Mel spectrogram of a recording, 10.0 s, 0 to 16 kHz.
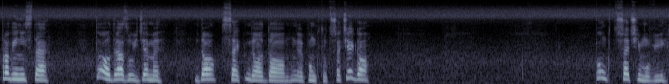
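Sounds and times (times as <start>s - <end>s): crickets chirring: 0.0s - 10.0s
person speaking: 1.4s - 5.6s, 8.9s - 10.0s.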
